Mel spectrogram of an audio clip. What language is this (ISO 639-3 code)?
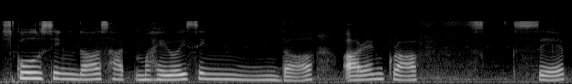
mni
